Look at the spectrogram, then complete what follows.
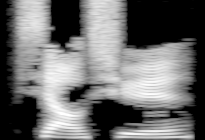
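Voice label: "xiaoxue", Chinese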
